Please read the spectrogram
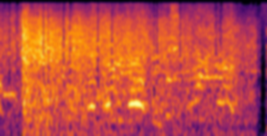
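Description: Loud, steady noise of a school gymnasium shaking in an earthquake, with scattered shouts and cries from the people inside. The noise cuts off suddenly near the end.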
